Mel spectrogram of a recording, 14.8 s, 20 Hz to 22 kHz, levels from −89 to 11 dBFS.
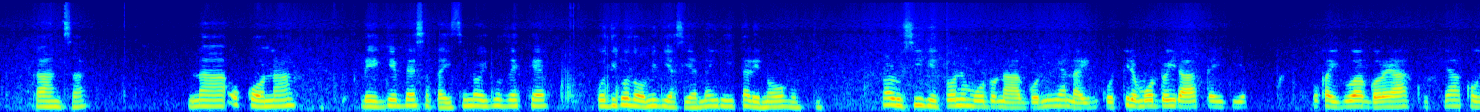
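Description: Input switched to a poorer device at 9.39 s in this speech recording. After an 80 ms silence, the band narrows through to the end, and the sound turns dull and boxy with a level shift of about 5 dB, likely from a change to a narrower-band microphone or headset profile.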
